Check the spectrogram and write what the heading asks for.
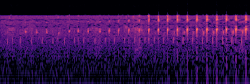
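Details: At Starr Ranch, a male barn owl gives quick, high, clicking chirps, about five a second, growing louder toward the end, greeting his mate as she returns home with prey; faint background hiss.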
